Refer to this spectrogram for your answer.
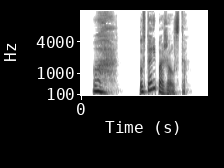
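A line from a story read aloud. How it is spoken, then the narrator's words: Sighing speech. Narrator (Russian): муж говорит, обычно вздохнув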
